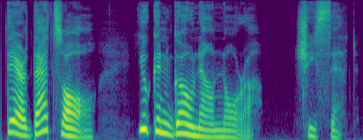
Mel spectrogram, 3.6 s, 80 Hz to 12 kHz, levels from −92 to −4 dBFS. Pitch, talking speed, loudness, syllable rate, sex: 205 Hz, 165 wpm, -17 LUFS, 4.7 syllables/s, female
